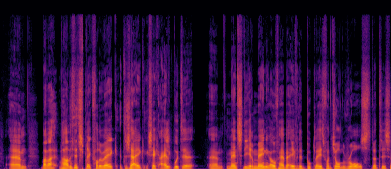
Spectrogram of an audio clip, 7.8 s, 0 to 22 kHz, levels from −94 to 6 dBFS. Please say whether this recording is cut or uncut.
uncut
